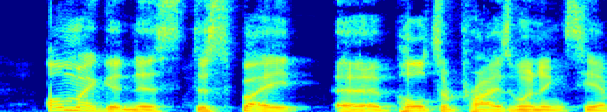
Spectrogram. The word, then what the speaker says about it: Pulitzer: You know, the ESPN report looks like the NBA's, like the report basically said, oh my goodness, despite Pulitzer Prize winning, see, I pronounced it correctly, podcast Thank you.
